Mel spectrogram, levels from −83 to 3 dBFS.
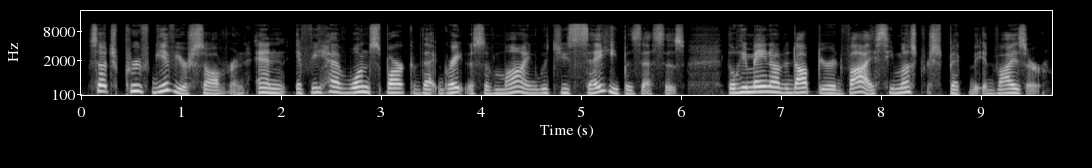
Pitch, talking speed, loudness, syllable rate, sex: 200 Hz, 205 wpm, -19 LUFS, 5.0 syllables/s, female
